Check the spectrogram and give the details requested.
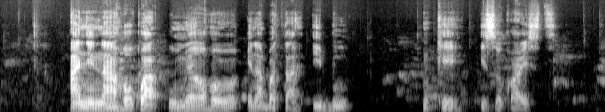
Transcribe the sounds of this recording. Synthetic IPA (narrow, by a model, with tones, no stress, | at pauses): a˨ɲɪ˨na˨a˨ɦʊ˦kʷa˦u˨me˦ɔ˦ɦʊ˦ɾʊ˨ɪ˦na˨ba˨ta˨i˦bu˦ | ŋ̩˨ke˨ | i˦so˨kɾa˦˨ɪ˨st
